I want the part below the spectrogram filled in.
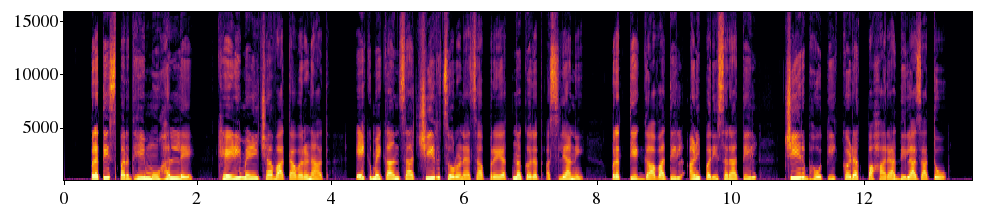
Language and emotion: Marathi, neutral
